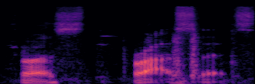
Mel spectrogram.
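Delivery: hushed, breathy, whispered put-on voice. Reading a listener's message aloud, the speaker says it in a Leo voice. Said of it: "She said in my Leo voice".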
